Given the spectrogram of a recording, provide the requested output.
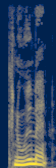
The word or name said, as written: knudemand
